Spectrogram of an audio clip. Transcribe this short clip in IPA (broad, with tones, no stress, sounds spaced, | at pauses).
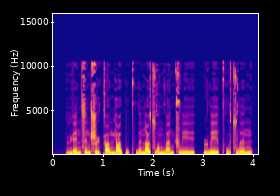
l ɥ ɛ˨˩ n s ə˥˧ n ʂ ɻ̩˥˩ k ɑ˧˥ ʊ̯ m j ɑ˥˩ ʊ̯ p u˨˩ pʰ w ə˧˥ n ɑ˥ ʊ̯ t͡s w ɔ˨ n̪ w a˧˥ n ʈ͡ʂ w e˥ ɪ̯ | ɻ w e˥ ɪ̯ pʰ u˧˥ t͡s w ə˥ n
